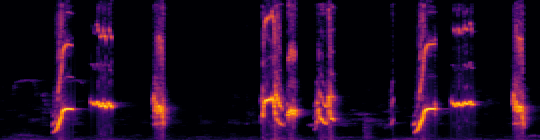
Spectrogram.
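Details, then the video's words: Oriental magpie-robin delivering a fighting song used as a lure to agitate other magpie-robins: a steep rising whistle, a flat sustained note, then harsh chattering bursts, repeated. "SUARA BURUNG kacer gacor TARUNG KONSLET nembak ini AMPUH buat PANCINGAN KACER agar EMOSI SEKETIKA"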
